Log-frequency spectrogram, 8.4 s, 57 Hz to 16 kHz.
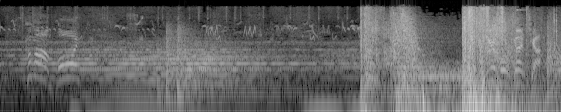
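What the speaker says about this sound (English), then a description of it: "Gunshot." Gunfire in the Western video game Red Dead Redemption on PS5, a sustained burst of shots and booming bangs growing louder toward the end over a low droning game score.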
